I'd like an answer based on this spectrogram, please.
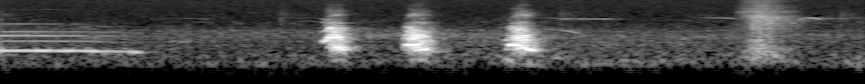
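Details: Bouvier des Flandres named Cola, described as singing: a brief steady tonal whine, then three loud, short barks about half a second apart, followed by a fainter bark.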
